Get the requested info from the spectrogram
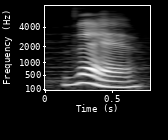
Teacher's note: the word there has a silent R so what you hear is there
